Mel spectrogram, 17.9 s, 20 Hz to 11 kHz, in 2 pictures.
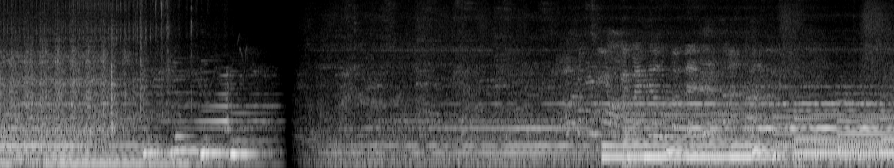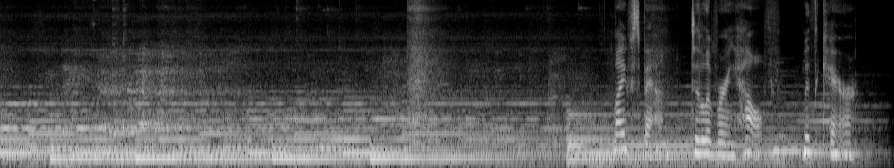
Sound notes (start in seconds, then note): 0.0 sewing machine whirring; 3.7 chatter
